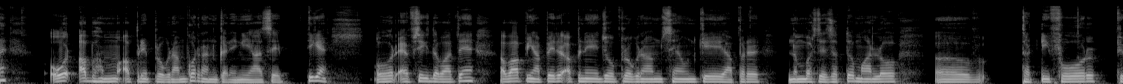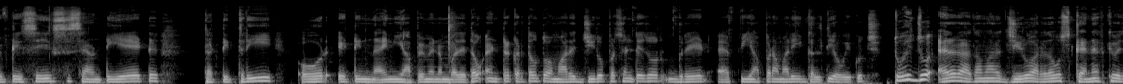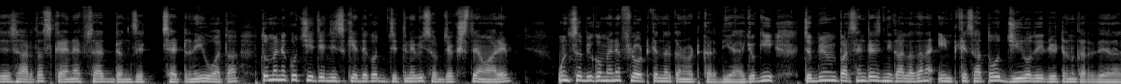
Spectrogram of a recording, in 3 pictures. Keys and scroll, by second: 1.0 BackSpace, 2.5 ctrl+s, 10.1-15.3 typing, 15.7 Return.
